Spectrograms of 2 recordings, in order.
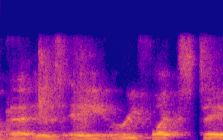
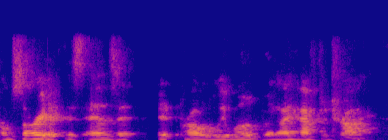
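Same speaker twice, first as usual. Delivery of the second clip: very quiet, barely audible, under-the-breath mutter; 11 dB quieter than usual. A player's character looks down at another character and speaks just under his breath. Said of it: "just under my breath".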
